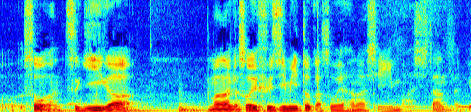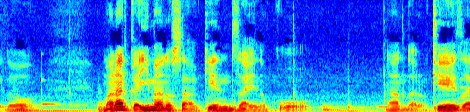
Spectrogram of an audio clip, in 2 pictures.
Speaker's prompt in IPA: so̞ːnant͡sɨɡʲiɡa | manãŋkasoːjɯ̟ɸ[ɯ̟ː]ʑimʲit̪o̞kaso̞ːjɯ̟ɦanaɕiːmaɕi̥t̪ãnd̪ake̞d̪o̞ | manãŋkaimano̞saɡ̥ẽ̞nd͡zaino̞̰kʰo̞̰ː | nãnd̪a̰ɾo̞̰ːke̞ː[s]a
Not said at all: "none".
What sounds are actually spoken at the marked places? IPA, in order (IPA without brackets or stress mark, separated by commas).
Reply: ɯ̟, z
